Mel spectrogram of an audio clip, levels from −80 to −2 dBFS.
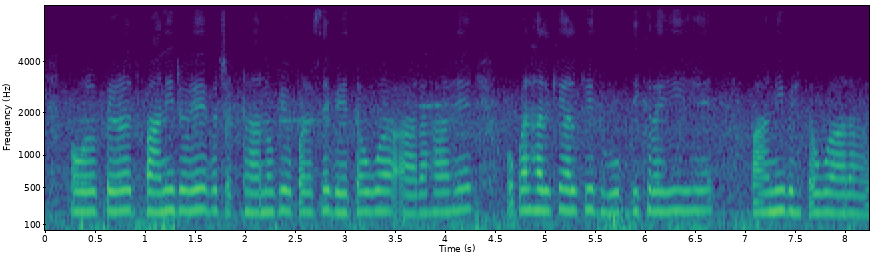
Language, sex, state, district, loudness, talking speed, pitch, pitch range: Hindi, female, Chhattisgarh, Balrampur, -28 LUFS, 205 wpm, 225 Hz, 215-235 Hz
